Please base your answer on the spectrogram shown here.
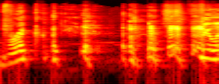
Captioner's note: laughs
